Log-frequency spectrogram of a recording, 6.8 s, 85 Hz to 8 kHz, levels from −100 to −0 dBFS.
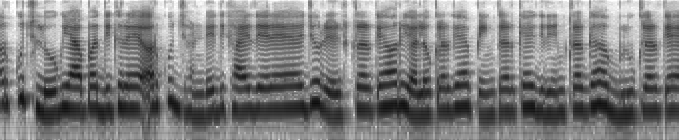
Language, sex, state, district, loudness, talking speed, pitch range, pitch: Hindi, female, Chhattisgarh, Jashpur, -17 LUFS, 315 wpm, 210-245 Hz, 230 Hz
